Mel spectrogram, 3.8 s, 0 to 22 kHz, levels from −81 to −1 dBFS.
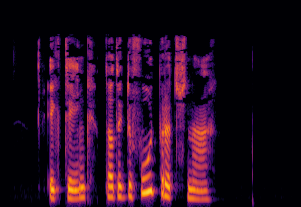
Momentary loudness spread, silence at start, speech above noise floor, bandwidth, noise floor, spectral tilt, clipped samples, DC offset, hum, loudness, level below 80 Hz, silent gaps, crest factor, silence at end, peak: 10 LU; 0.6 s; 56 dB; 11 kHz; -76 dBFS; -3.5 dB/octave; under 0.1%; under 0.1%; none; -20 LUFS; -74 dBFS; none; 20 dB; 1.1 s; -2 dBFS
